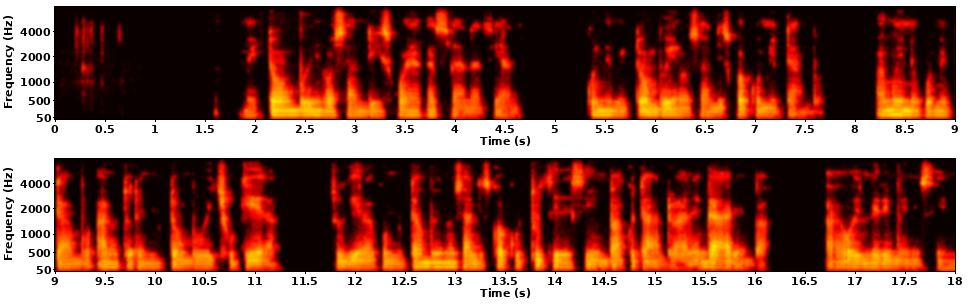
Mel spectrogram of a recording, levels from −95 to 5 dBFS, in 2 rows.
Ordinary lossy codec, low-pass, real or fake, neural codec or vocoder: Opus, 32 kbps; 7.2 kHz; real; none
